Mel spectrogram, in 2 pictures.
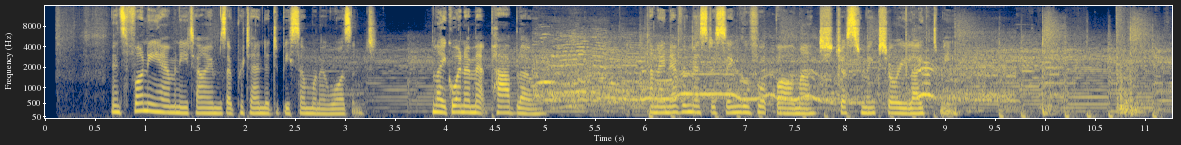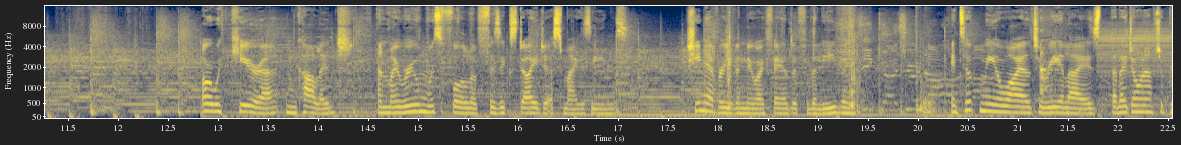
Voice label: COMMERCIAL TEA; BARRY'S TEA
